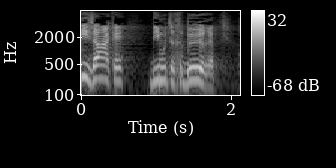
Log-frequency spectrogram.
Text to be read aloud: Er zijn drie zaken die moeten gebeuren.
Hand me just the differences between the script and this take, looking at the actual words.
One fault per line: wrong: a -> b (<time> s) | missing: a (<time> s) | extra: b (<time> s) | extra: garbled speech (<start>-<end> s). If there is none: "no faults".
no faults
